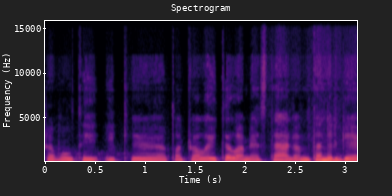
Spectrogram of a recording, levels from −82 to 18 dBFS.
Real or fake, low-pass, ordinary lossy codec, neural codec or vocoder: fake; 14.4 kHz; Opus, 16 kbps; autoencoder, 48 kHz, 32 numbers a frame, DAC-VAE, trained on Japanese speech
